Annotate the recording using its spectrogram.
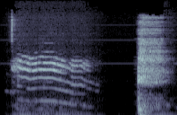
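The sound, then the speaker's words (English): A cat named Roscoe gives one long, drawn-out meow, fairly loud, followed after a short pause by a brief, harsh, noisy burst. No one speaks. “All right, she's got her cat This meowing.”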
